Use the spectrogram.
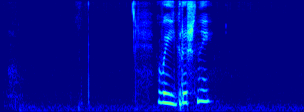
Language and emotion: Russian, neutral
